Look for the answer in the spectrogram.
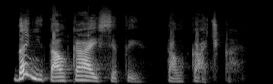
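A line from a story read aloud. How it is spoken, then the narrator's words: Quiet snap. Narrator (Russian): Тихо огрызнулся Вася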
